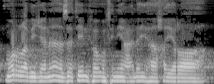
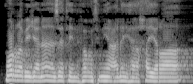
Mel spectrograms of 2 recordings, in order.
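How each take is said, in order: Both takes have the same delivery.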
